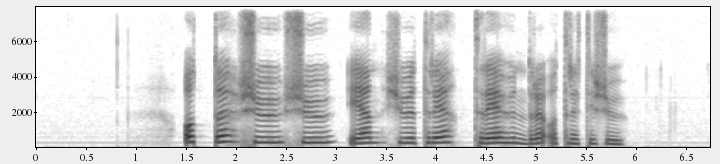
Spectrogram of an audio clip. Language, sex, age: Norwegian, female, 25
